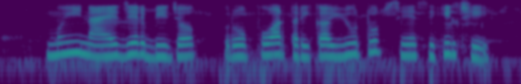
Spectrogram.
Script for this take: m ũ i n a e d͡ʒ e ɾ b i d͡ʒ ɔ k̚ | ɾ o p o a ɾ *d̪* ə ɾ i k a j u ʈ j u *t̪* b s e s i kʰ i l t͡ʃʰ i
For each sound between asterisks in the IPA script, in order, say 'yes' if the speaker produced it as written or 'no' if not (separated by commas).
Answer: no, no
